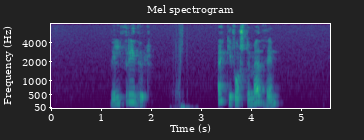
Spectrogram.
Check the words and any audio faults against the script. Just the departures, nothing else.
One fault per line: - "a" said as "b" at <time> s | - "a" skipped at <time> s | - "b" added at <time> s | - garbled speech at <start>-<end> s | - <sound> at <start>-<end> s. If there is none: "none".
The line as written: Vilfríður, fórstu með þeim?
- squeak at 2.4-3.0 s
- "ekki" added at 3.4 s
